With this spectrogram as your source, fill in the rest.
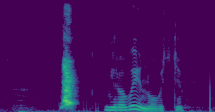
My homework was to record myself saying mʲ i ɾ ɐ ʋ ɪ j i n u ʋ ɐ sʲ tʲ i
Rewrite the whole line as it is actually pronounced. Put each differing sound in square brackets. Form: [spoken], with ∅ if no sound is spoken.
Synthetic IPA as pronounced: mʲ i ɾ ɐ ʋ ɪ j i n [ɔ] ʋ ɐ sʲ tʲ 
